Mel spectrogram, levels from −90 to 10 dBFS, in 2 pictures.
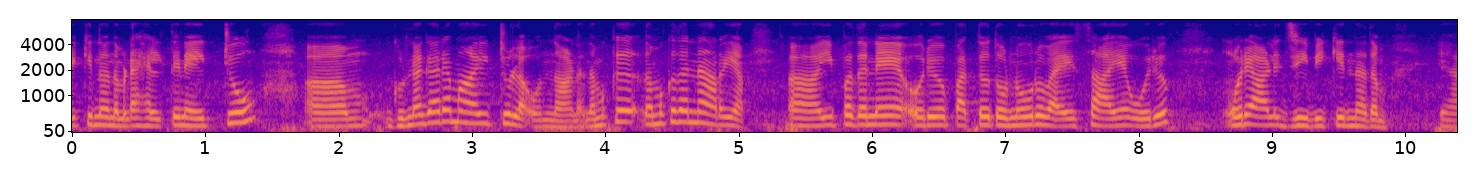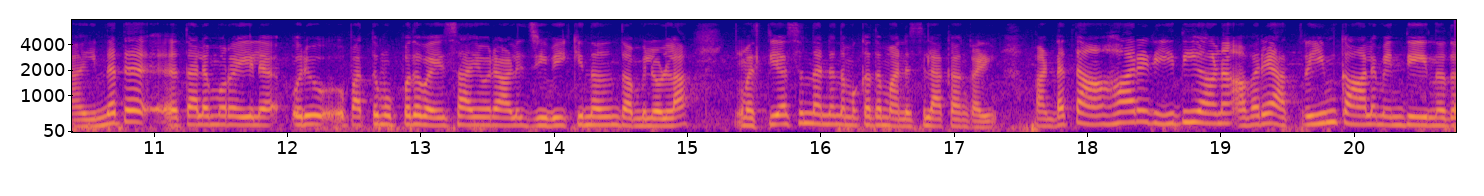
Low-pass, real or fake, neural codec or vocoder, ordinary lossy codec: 7.2 kHz; real; none; none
